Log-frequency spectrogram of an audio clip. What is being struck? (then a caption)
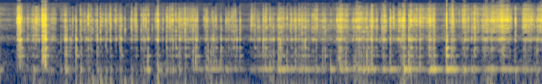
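Wooden bowl. A wooden bowl is tapped and scraped as an ASMR trigger, giving a quick patter of many small, bright, dry taps. The taps mix with light scratching and a faint steady tone running through the clip.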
